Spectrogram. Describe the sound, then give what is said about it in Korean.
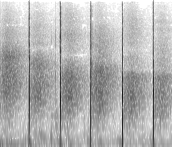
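Five sharp hand claps in a steady, even rhythm, each a crisp snap, heard alone over a faint background hiss with no talking. “오늘 기깔나게 낮잠을 잤습니다. 박수!”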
